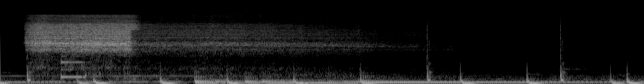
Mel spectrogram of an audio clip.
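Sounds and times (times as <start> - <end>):
low thumps and throbbing: 0.0 - 6.4
shushing hiss to soothe a child to sleep: 0.2 - 4.3.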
